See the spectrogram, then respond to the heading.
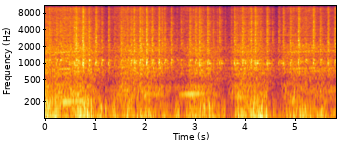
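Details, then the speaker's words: Worn CV joint, which can run dry of grease; free play is felt when the wheel is moved by hand. Rapid, sharp clicking over low rolling rumble as the car creeps forward with the steering at full lock. "Al momento de inducirle juego con la mano se observa que está dañada y cuando el auto va avanzando usualmente suena cuando giras totalmente el volante y el auto"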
